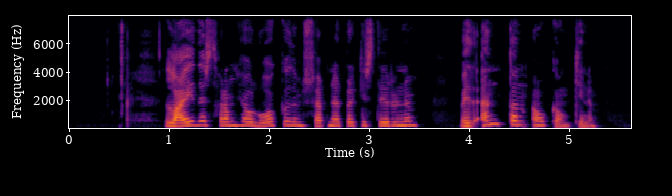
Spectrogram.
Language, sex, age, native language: Icelandic, female, 30-39, Icelandic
